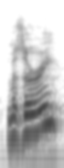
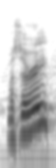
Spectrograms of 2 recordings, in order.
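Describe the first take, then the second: No difference in how they are said.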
